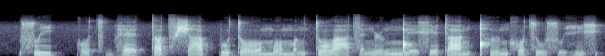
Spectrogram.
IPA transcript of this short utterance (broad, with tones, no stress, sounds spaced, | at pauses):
sʷ iː˥ kː o˩˧ t͡s bʱ ɛ˨˩ tː ʌ˥ t͡s ʃ a˩˥ pː u˥ t oː˥˧ m o˥˧ m ʌ˨˩ ŋ tː u˥ lˠ aː˩˧ t͡s ɛ˩˧ ŋ ɭ ɯ˩˥ ŋ ŋ͡ǃ eː˨˩ x e˨˩ t aː˥˧ ŋ ǃʰ ɯː˥˧ ŋ x o˥ t͡s u˩˥ sʷ i˩˧ ɦ i˥ x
